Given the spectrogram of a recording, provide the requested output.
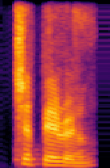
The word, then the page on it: chaparral: Indian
